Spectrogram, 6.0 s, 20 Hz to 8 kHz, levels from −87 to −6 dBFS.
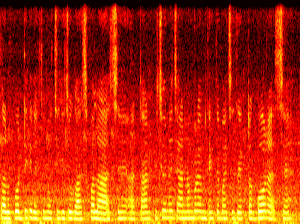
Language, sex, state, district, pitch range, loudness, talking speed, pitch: Bengali, female, Assam, Hailakandi, 225-240 Hz, -16 LUFS, 200 wpm, 230 Hz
